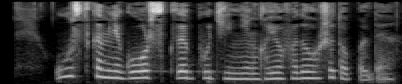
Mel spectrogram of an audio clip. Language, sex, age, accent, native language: Uzbek, female, under 19, Toshkent shahri, Uzbek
